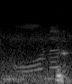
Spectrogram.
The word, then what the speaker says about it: honor: In words like our, honor and honest, the letter H is silent.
